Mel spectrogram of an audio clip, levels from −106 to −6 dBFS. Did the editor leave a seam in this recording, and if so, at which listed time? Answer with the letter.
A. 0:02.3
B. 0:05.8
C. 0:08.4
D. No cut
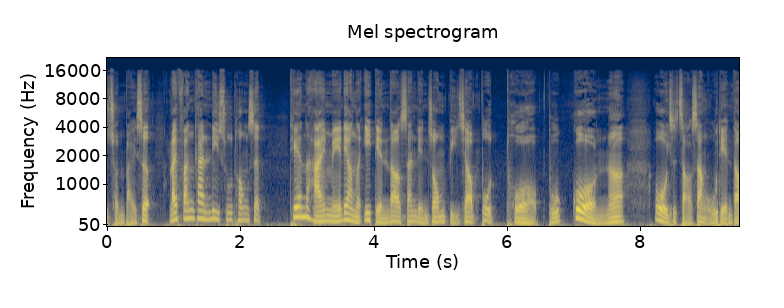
C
